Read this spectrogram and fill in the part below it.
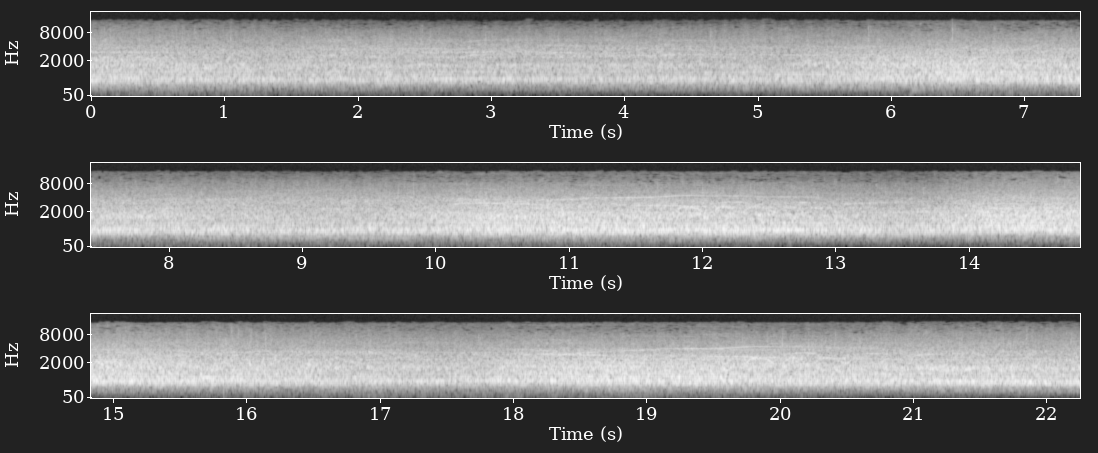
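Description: A large crowd cheers and roars loudly throughout, swelling at times.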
